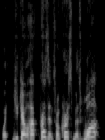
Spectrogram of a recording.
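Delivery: high-pitched imitation of a stunned viewer; incredulous. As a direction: jump up in pitch with mock disbelief. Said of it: "must have been like".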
